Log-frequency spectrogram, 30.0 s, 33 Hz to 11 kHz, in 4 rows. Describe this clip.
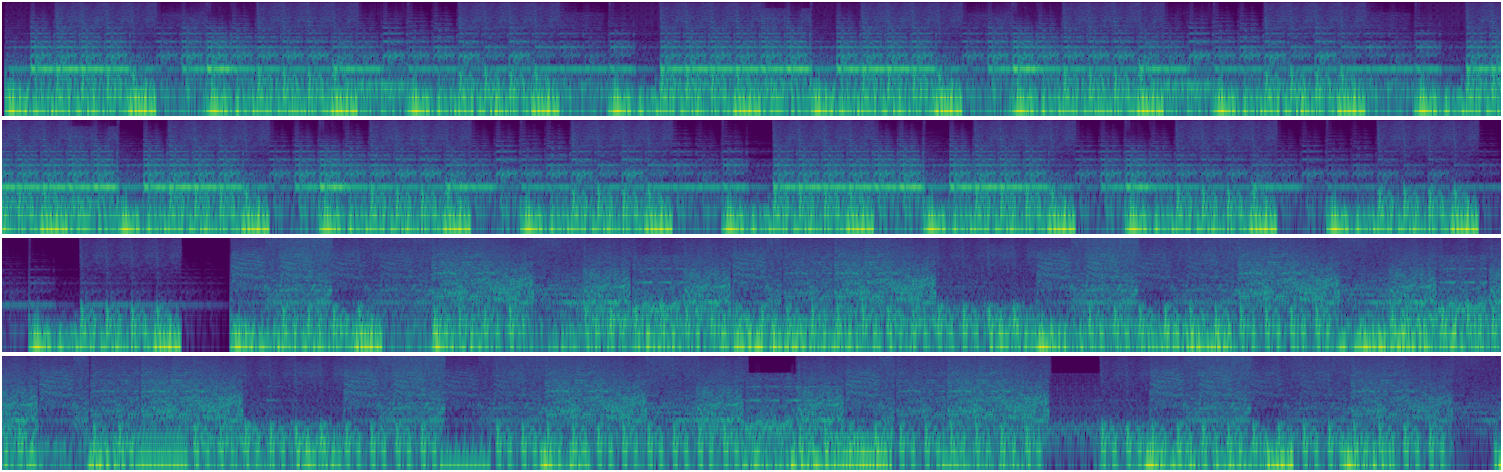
Music > Multiple instruments
Demo Track #3937 (Industraumatic)
Ambient, Cyberpunk, Games, Horror, Industrial, Noise, Sci-fi, Soundtrack, Underground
